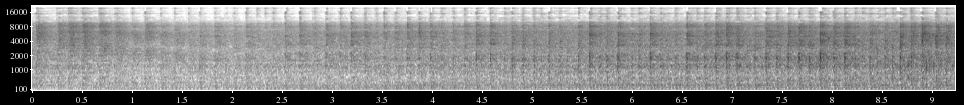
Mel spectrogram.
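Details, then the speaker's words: 2004 Kawasaki KX85 two-stroke, stock bore, freshly rebuilt top end, started on the second kick, smoking; crisp burble that picks up and rises smoothly when revved, no knocking or misfire. Normal idle and revving. "Way better. Getting so much healthier now."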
